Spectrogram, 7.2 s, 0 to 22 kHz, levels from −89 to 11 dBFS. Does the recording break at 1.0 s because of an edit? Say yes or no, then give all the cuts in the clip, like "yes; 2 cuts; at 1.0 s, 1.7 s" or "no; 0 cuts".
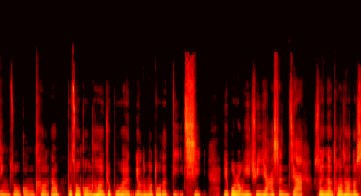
yes; 1 cut; at 1.0 s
